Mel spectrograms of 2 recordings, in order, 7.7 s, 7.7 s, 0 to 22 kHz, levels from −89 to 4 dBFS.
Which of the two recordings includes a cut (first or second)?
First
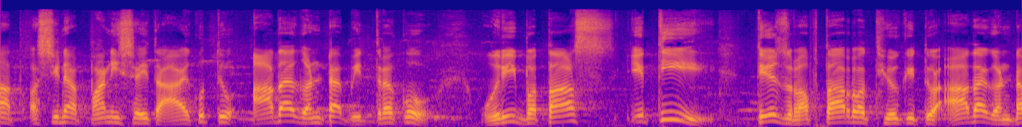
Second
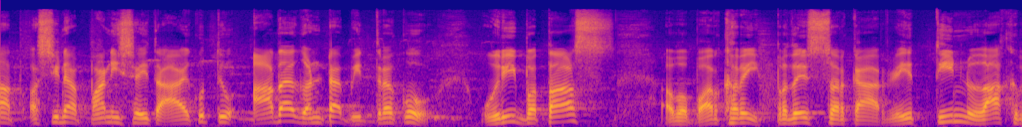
second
